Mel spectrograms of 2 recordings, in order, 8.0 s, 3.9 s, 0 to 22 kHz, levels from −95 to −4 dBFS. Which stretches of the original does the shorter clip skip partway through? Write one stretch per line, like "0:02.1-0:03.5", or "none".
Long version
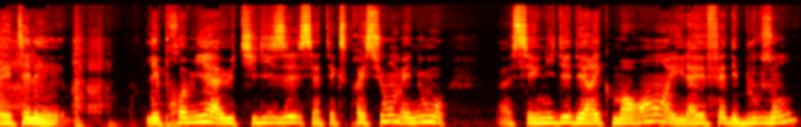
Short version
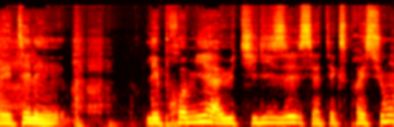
none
